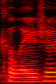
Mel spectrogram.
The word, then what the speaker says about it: Kalasia: Team Alpha's stationed in Eastern Kalasia. By the way, it's pronounced Kalasia because it's Dinosaur Asia.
